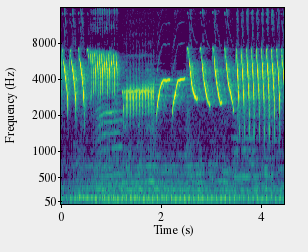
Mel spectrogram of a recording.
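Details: Canary in full, long rolling song with tight rolls and 'cuit cuit' notes: quick downward-sweeping whistles, a dense buzzing trill, a steady lower rolled tone, rising slurs, then more falling sweeps ending in a rapid trill.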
